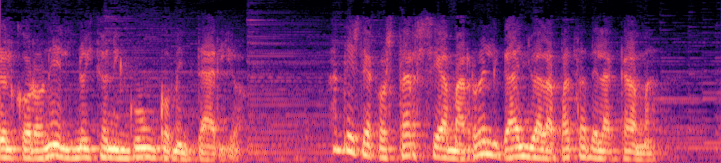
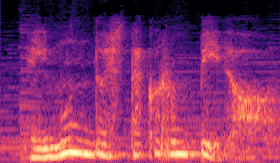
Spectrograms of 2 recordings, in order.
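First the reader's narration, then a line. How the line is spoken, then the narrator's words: Murmured. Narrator (Spanish): murmuró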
